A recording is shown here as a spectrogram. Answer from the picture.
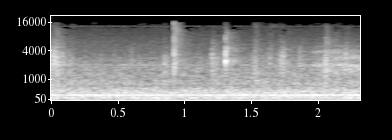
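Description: Quiet room tone with a steady low hum, and a couple of faint clicks from handling a button in a small clear plastic bag.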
